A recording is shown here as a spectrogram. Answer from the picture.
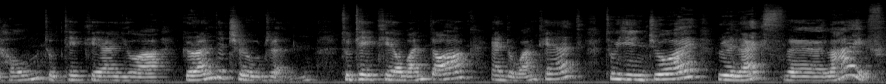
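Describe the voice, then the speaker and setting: A woman with a Chinese accent talks at a very slow pace, with audible room echo and noticeable background noise around her. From China. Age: 70s. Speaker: doctor of Chinese medicine. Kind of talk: monologue to camera. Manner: halting.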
